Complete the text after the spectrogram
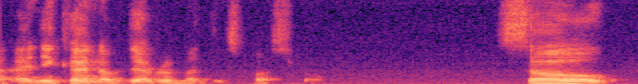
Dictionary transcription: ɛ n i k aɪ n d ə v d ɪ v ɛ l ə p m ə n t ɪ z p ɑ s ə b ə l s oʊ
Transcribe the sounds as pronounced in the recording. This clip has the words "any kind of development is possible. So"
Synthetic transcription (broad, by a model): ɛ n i k aɪ n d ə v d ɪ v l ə m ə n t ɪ s p ɑ s ə b ə l s oʊ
